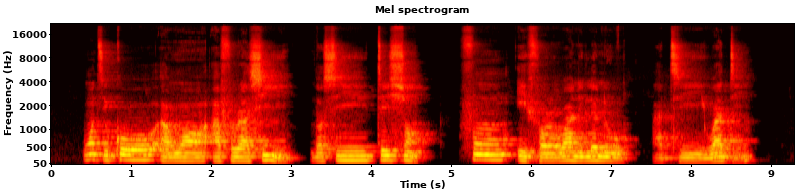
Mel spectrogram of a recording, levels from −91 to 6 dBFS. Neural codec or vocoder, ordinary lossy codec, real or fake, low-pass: none; none; real; none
